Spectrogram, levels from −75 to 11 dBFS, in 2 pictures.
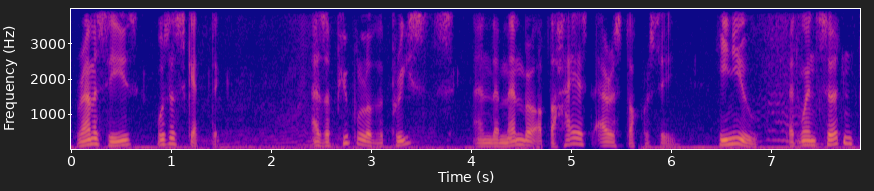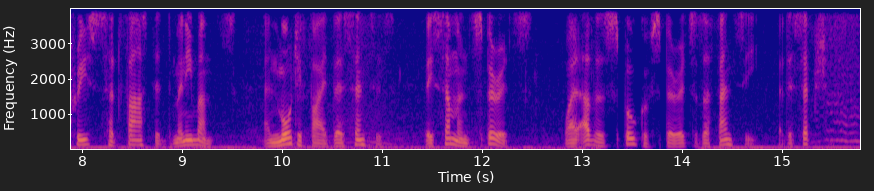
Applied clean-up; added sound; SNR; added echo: none; Zipper (clothing); 14 dB; none.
